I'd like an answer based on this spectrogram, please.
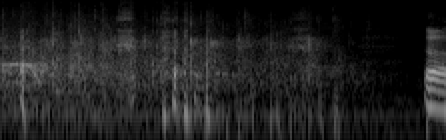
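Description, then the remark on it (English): A church audience applauds to welcome a guest pastor in a steady, dense patter of many hands clapping for about four seconds, fading toward the end before a voice begins speaking. “I don't get applauded much.”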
